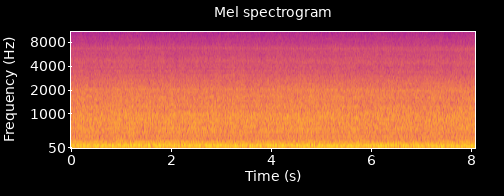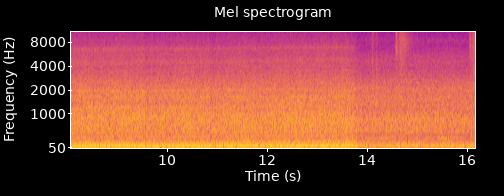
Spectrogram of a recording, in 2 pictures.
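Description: A truck engine drones steadily with a deep hum.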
